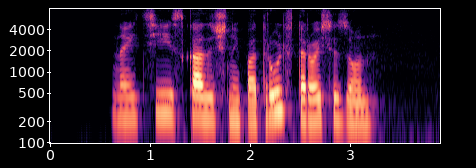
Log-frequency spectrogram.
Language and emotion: Russian, neutral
